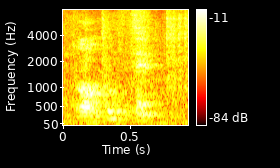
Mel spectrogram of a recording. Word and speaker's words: 독택: 이거는 독대가 아니라 독택.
